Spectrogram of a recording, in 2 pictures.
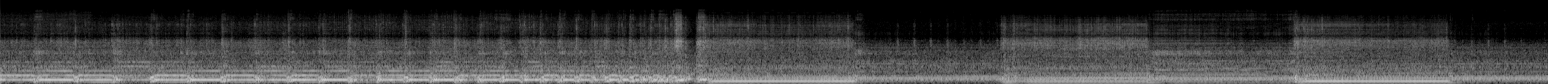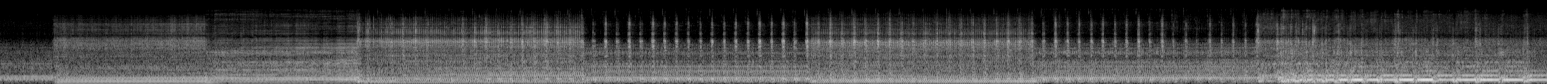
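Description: MakerFarm Prusa i3 3D printer's stepper motors whining at a few shifting pitches while printing, as the head and bed move. There are busy rapid moves for the first several seconds, then longer strokes that start and stop every second or two, and busy moves again near the end.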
